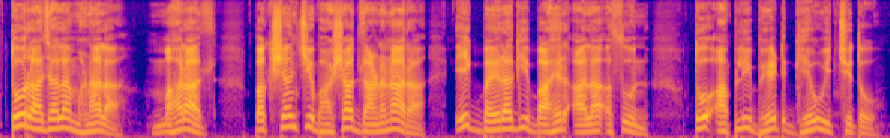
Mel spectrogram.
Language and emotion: Marathi, neutral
